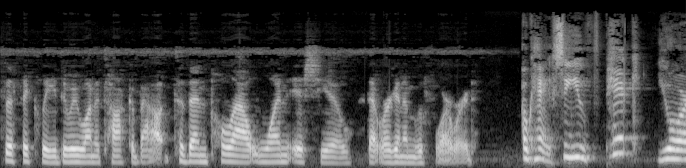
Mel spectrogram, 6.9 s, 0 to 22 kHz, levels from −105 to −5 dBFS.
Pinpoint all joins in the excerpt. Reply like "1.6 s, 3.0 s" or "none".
none

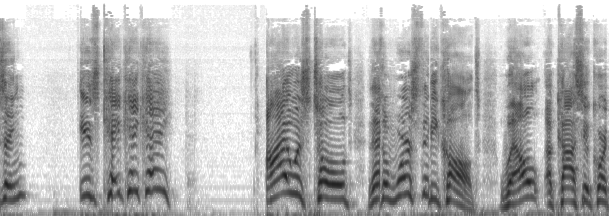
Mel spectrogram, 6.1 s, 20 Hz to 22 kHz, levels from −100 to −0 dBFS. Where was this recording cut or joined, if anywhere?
2.1 s, 3.8 s, 4.3 s

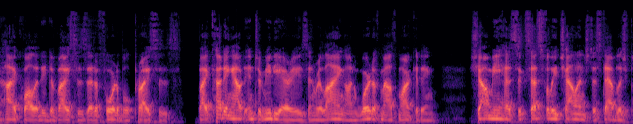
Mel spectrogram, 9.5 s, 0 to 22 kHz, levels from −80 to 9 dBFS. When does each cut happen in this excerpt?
none

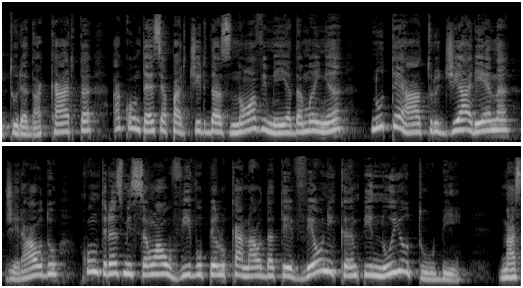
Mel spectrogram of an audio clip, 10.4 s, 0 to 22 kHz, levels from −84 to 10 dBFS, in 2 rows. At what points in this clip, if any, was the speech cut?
5.2 s

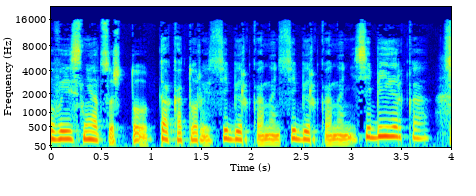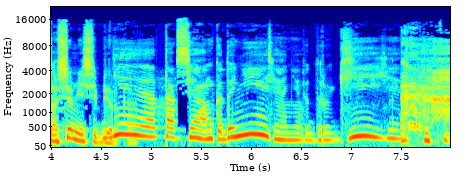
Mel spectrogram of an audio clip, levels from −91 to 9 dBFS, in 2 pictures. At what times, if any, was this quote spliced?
1.0 s, 2.3 s, 5.3 s, 6.2 s, 6.5 s

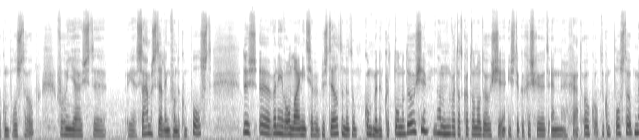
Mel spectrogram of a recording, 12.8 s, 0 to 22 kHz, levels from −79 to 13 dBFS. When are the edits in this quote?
none

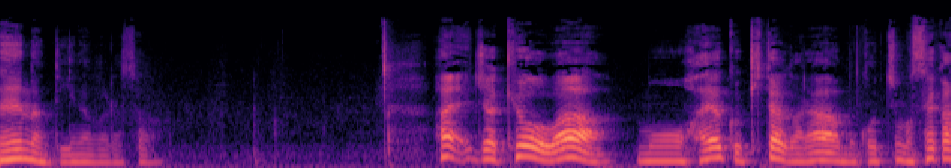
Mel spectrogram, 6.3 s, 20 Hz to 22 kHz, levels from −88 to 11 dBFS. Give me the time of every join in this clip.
none

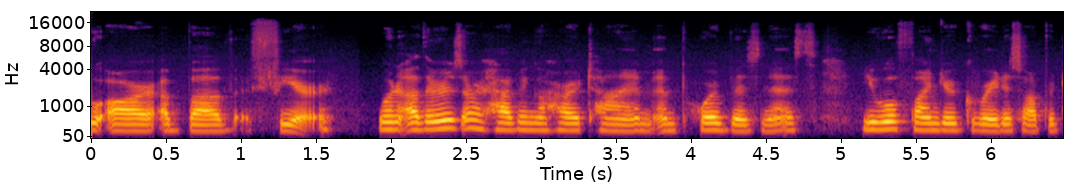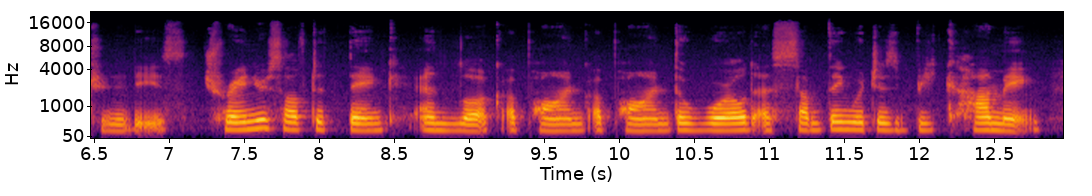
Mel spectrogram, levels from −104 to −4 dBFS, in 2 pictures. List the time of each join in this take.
1.8 s, 7.2 s, 9.8 s

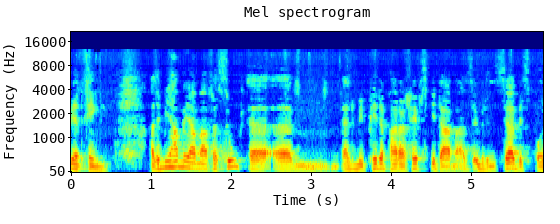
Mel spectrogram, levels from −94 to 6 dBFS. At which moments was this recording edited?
2.2 s

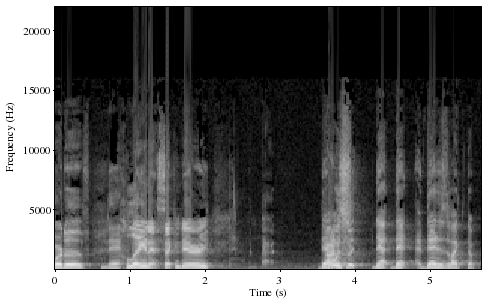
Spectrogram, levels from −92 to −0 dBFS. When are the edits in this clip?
none

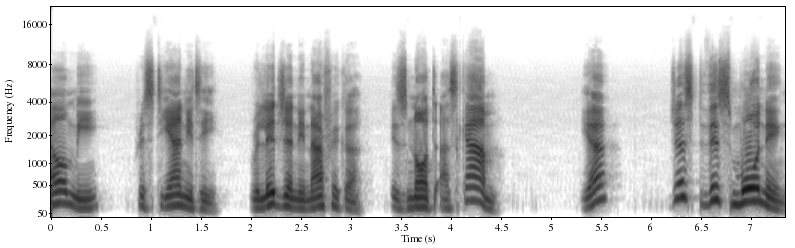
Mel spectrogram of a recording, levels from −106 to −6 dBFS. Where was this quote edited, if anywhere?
none

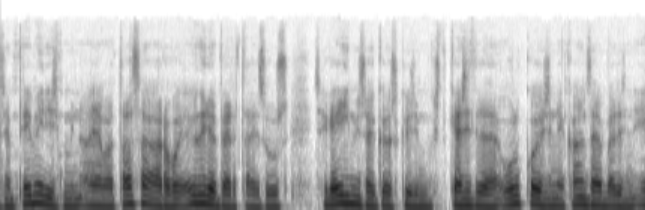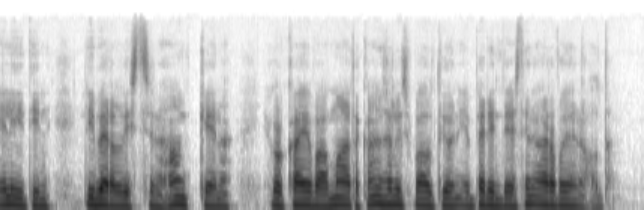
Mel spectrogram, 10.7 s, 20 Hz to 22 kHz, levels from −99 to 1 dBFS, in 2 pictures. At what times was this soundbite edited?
none

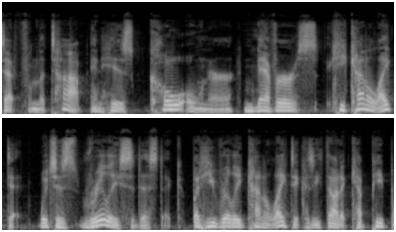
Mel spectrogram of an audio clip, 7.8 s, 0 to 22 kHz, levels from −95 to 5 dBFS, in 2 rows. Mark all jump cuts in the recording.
2.4 s, 4.2 s

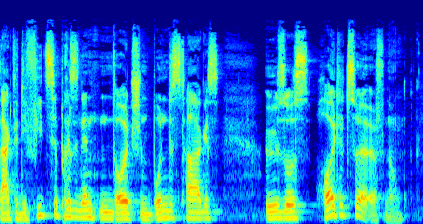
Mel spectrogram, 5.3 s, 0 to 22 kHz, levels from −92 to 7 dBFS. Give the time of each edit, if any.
1.4 s, 3.3 s

